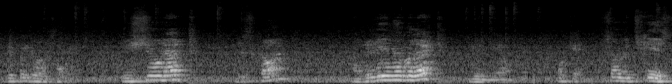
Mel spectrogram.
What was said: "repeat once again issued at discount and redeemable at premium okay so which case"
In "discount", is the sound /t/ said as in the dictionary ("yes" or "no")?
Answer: no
